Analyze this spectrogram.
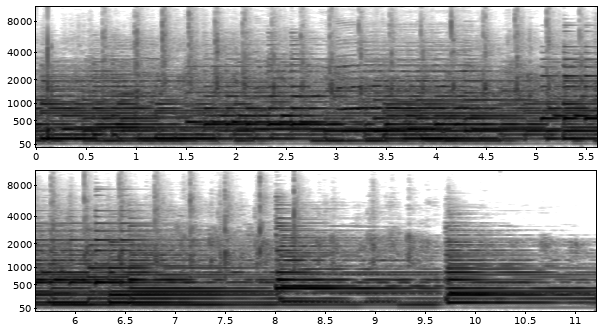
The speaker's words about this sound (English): Why don't you clap your hands to him? Come on, why don't you clap your hands to him?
